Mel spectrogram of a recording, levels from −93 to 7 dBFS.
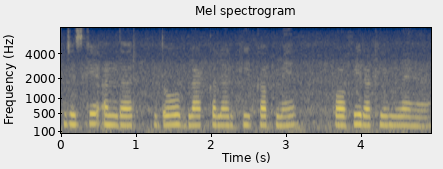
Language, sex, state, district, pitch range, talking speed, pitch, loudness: Hindi, female, Uttar Pradesh, Lucknow, 210-225 Hz, 145 wpm, 215 Hz, -18 LUFS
